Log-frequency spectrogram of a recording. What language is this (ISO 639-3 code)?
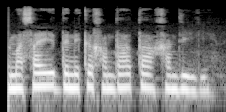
pus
